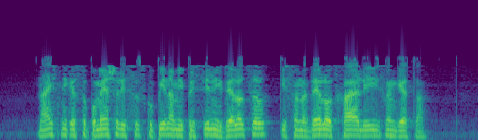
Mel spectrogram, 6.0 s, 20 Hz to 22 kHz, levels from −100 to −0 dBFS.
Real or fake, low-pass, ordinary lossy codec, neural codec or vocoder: fake; 19.8 kHz; AAC, 16 kbps; vocoder, 44.1 kHz, 128 mel bands, Pupu-Vocoder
